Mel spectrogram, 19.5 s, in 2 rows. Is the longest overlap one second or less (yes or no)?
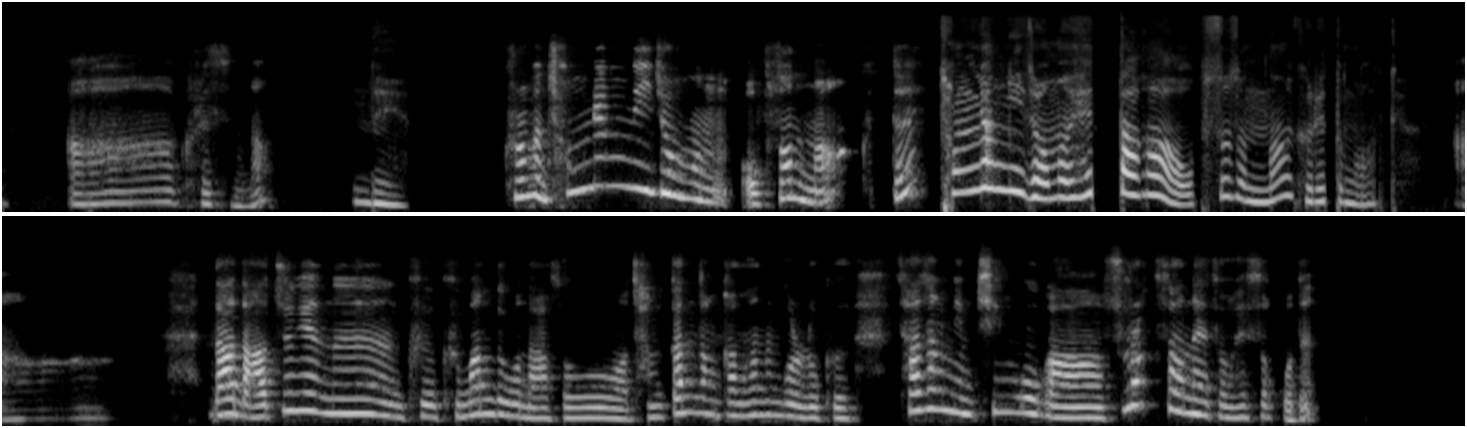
yes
